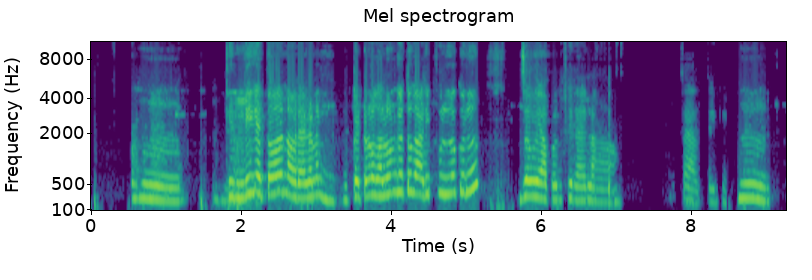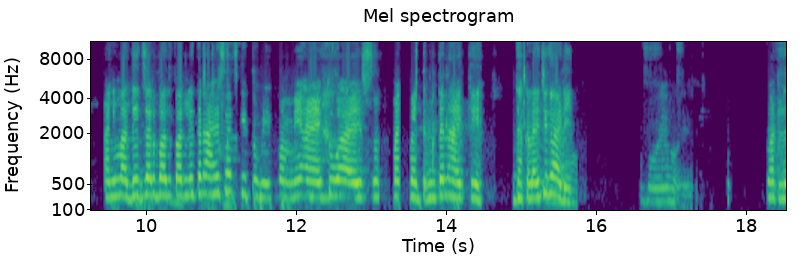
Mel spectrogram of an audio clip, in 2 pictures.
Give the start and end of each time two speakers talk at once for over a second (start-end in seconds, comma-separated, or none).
none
